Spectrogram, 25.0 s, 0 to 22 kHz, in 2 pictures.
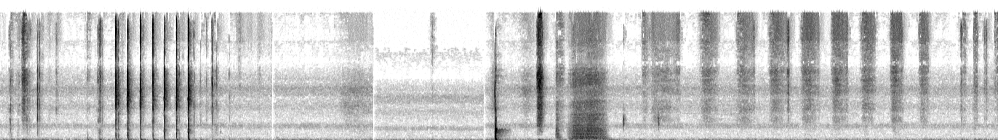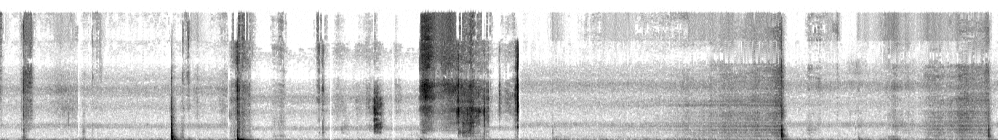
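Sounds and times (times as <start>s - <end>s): dull thumps: 15.4s - 15.8s.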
